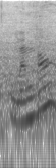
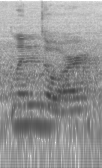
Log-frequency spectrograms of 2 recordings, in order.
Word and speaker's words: Lindor: Linder? How do you say it? Lindor. Lindor. I said that.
